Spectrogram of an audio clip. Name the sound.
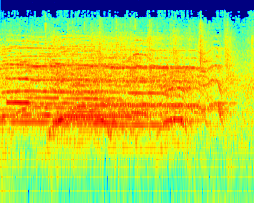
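crowd cheering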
